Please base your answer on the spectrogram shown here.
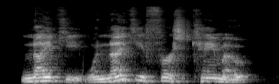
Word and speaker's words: Nike: us in north america we would have called it nike because it because it looks like like right or mike but it's nike after a while they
